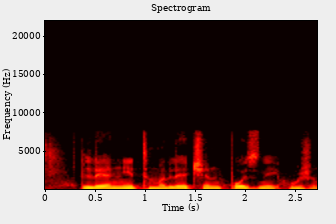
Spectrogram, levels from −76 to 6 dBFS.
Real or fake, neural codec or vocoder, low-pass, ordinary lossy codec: fake; codec, 16 kHz, 1 kbps, X-Codec, HuBERT features, trained on LibriSpeech; none; none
